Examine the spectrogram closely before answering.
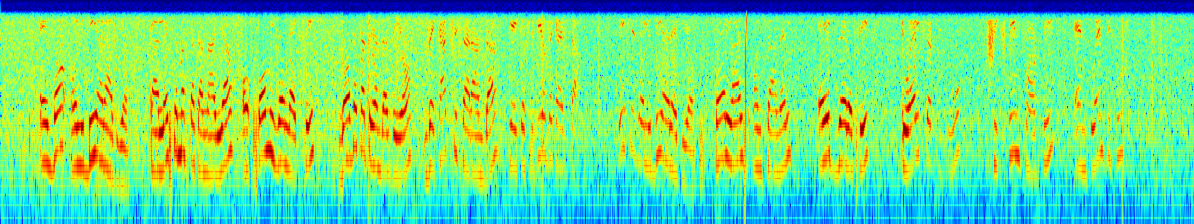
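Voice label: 8734 usb voice mirror, 8734kHz, Marine Audio HF; Olympia R SVO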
